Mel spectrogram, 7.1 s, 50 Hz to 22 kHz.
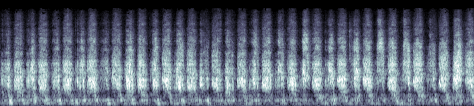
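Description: A wooden stick scratches the black wax coating off a scratch-art page in a hardcover book lying flat, with one hand holding the page, in short repeated strokes that reveal the blue layer beneath. About 34 quick, dry rasping scrapes follow one another in a steady rhythm, centered in the midrange with a bright hiss on top.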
